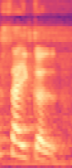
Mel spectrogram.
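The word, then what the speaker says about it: cycle: वैसे ही second example साइकिल, first सी के बाद वाई है तो इसे हम स प्रोनाउंस करेंगे, सेकंड सी के बाद एल है तो हम इसको क प्रोनाउंस करेंगे।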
